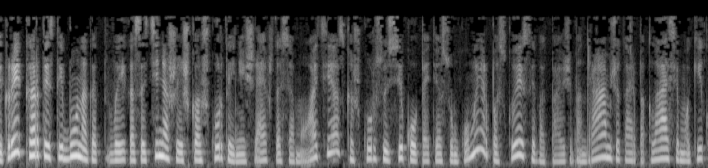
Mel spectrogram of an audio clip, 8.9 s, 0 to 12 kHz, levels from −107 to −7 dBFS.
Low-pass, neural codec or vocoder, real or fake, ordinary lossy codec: 10.8 kHz; none; real; MP3, 32 kbps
